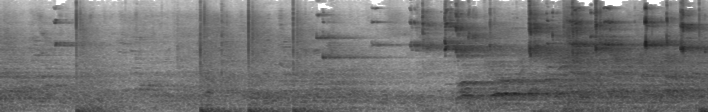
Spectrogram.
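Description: Basketball bounced a few thuds on a hardwood gym floor as a player readies a free throw, with sneakers squeaking. From about seven seconds in, play resumes: more sneaker squeaks and players' shouts.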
